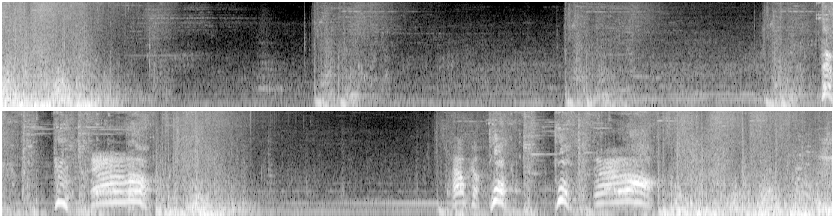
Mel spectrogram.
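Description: A fireball bursts with a roar.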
